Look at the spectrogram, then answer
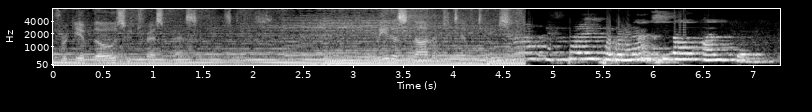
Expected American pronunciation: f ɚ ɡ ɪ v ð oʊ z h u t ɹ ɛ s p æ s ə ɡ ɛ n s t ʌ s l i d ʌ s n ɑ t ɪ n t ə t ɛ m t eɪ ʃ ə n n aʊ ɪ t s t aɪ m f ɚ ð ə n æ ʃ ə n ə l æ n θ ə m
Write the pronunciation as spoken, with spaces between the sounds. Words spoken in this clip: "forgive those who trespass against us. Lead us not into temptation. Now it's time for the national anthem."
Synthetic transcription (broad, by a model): f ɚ ɡ ɪ v ð oʊ z h u t ɹ ɛ s p æ s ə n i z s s l i d ʌ s n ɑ t ɪ n t ə t ɛ m t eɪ ə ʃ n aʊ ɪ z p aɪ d f ɚ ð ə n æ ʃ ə n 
